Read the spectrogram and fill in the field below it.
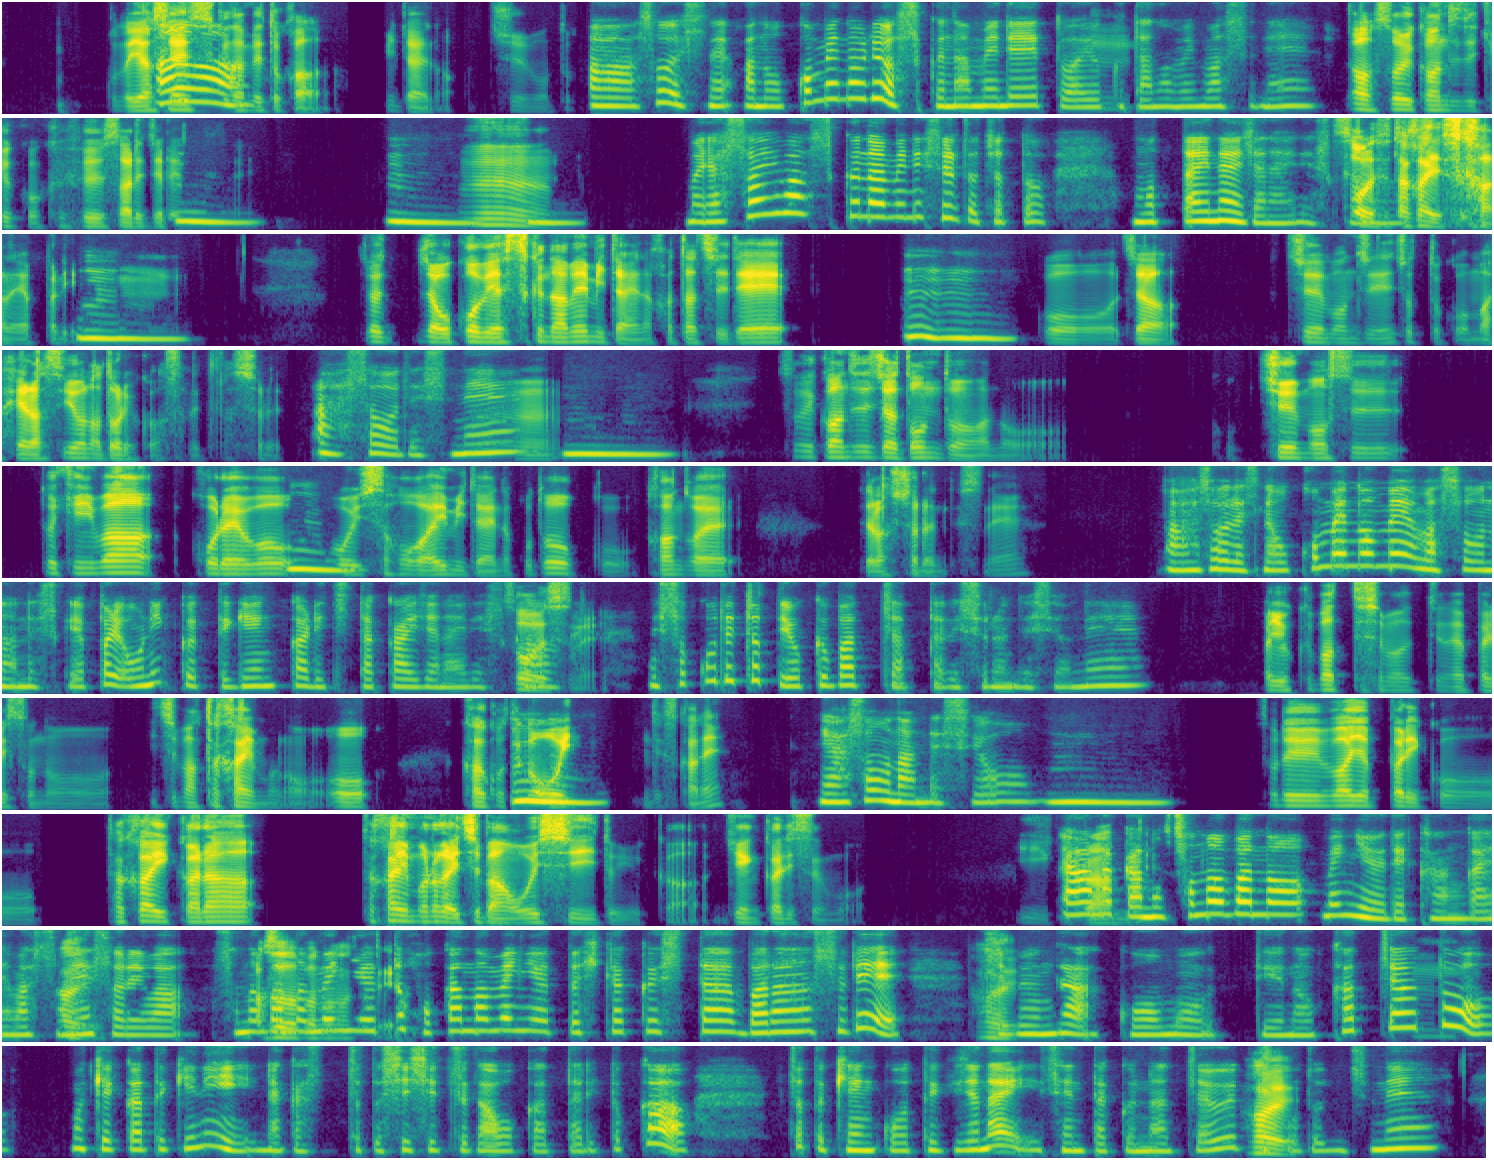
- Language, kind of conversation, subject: Japanese, advice, 外食のとき、健康に良い選び方はありますか？
- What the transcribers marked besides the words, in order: laughing while speaking: "高いですからね"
